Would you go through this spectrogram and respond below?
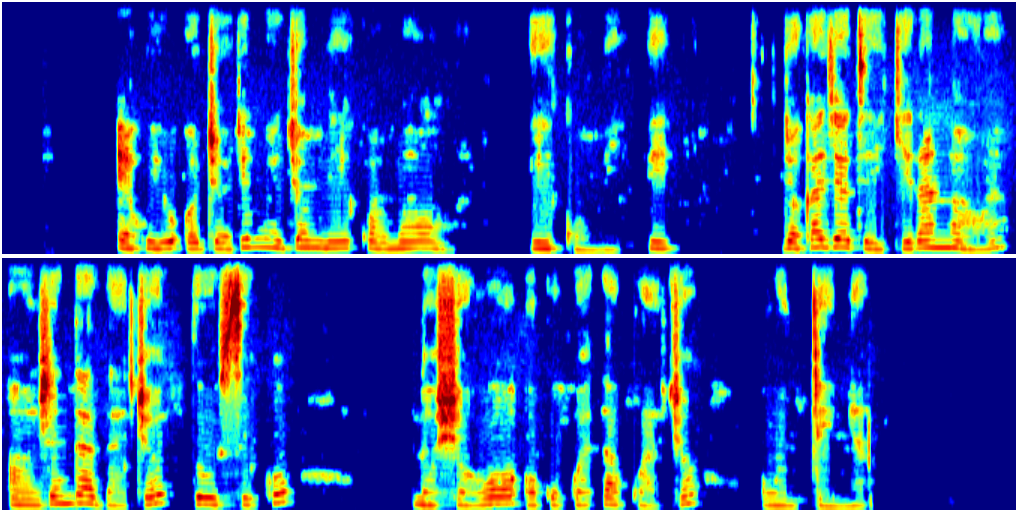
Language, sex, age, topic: Oshiwambo, female, 18-24, agriculture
